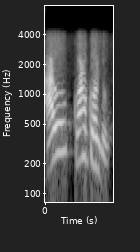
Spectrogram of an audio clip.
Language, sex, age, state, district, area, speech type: Odia, male, 60+, Odisha, Kandhamal, rural, conversation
